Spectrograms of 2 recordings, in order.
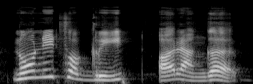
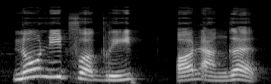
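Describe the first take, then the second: The two takes are said the same way.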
